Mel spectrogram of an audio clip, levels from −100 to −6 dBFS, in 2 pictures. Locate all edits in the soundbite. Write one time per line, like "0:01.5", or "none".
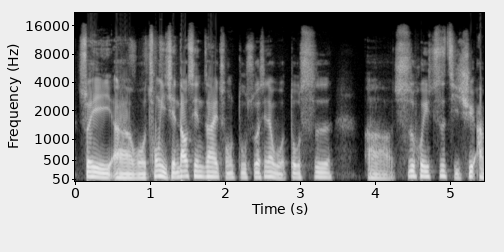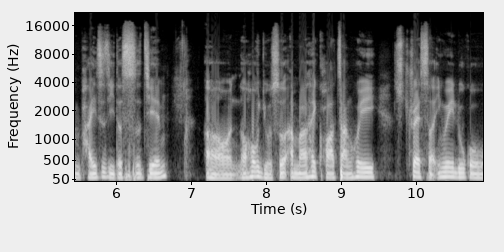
none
